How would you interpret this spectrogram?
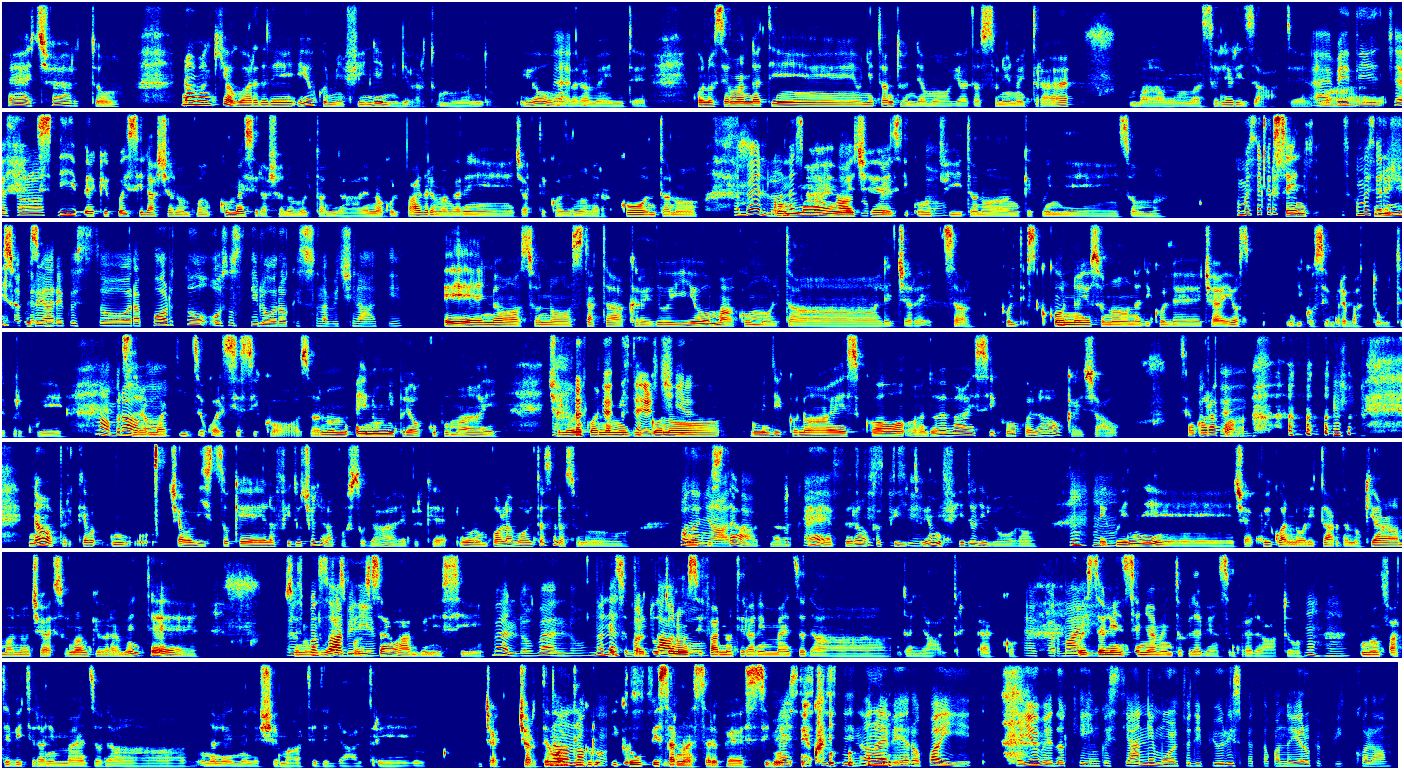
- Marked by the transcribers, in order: "Cioè" said as "ceh"; other background noise; tapping; chuckle; laughing while speaking: "Okay"; in English: "chill"; chuckle; giggle; tsk; "cioè" said as "ceh"; "cioè" said as "ceh"; laughing while speaking: "E quindi"
- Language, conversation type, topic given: Italian, unstructured, Cosa ti piace fare quando sei in compagnia?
